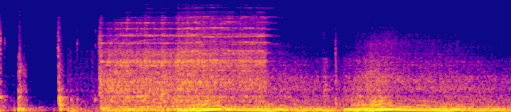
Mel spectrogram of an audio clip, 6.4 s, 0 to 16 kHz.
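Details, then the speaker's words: 1929 Bugatti cranked in neutral with the starter, which has worn flywheel teeth: the engine turns at a fair speed but unevenly, with a lumpy, labouring rhythm, less slow than before; rough starter cranking. "Yeah, >> it still hurts a little bit, but it's definitely not that slow."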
